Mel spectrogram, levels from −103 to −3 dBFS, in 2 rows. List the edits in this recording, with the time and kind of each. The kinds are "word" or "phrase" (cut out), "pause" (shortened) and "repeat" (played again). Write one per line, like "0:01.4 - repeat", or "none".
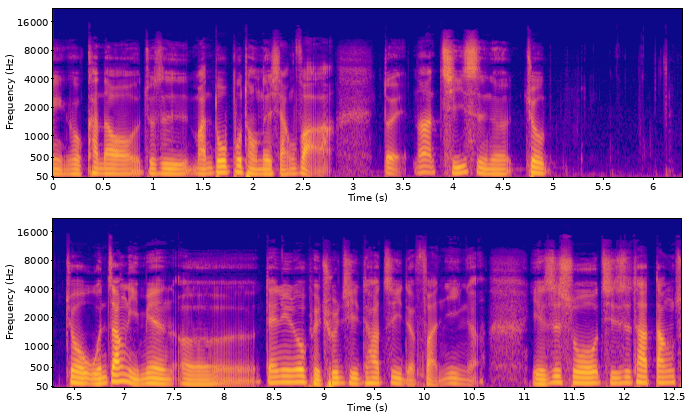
none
